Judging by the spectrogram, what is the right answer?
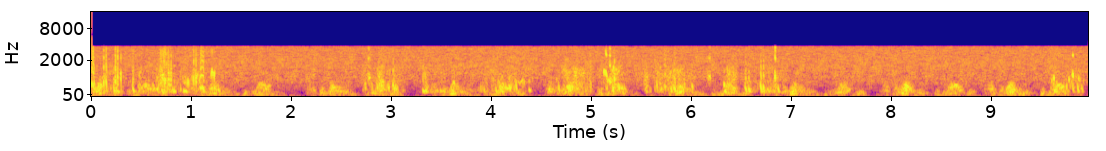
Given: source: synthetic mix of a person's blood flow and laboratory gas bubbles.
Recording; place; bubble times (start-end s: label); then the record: Doppler ultrasound of blood flow; precordium
0.00-0.34 s: bubbles
0.40-0.53 s: bubbles
0.59-1.26 s: bubbles
2.70-3.15 s: bubbles
3.27-3.67 s: bubbles
3.85-4.42 s: bubbles
4.55-5.04 s: bubbles
5.12-5.38 s: bubbles
5.50-6.07 s: bubbles
6.15-6.21 s: bubbles
6.30-6.46 s: bubbles
6.51-6.96 s: bubbles
9.56-9.70 s: bubbles
9.72-9.94 s: bubbles
From the record:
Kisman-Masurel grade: 333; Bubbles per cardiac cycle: rolling drumbeat, 9 or more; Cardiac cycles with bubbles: 50 to 99%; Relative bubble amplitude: loud (0.450 to 0.775); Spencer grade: 3 (all of the cardiac periods contain showers or single bubble signals, but not dominating or overriding the cardiac motion signals); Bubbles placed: anywhere in the cardiac cycle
